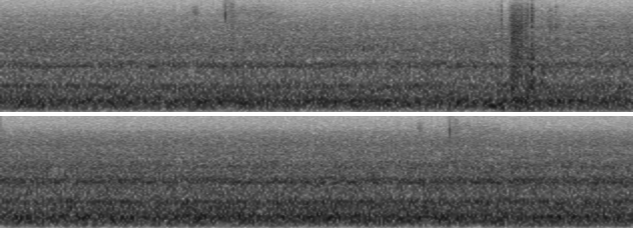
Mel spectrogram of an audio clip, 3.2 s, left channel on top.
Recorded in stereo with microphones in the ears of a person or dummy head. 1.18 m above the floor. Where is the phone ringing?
No phone ringing in this recording.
